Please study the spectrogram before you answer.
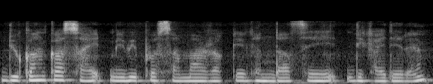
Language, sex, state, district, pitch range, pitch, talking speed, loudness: Hindi, female, Arunachal Pradesh, Papum Pare, 160-180 Hz, 165 Hz, 195 wpm, -17 LUFS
